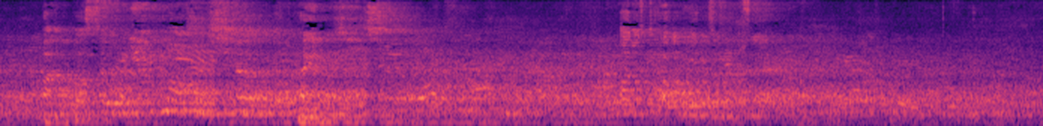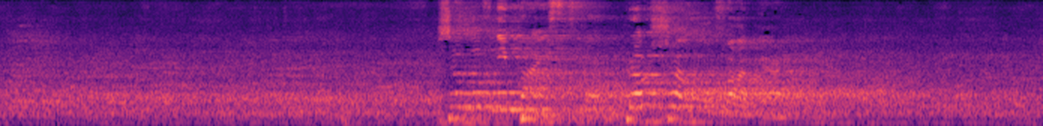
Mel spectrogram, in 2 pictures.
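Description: A crowd of older people chatters in a large echoing hall.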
